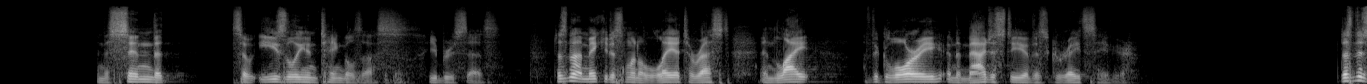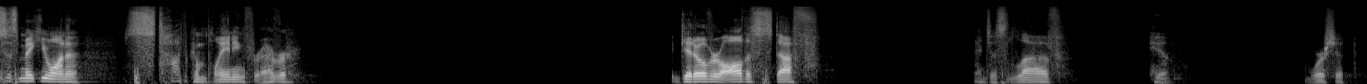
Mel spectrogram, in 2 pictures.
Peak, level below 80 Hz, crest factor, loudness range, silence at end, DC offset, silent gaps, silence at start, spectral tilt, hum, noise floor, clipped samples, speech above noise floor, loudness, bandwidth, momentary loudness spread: -2 dBFS; -58 dBFS; 24 dB; 12 LU; 0.25 s; under 0.1%; none; 0.95 s; -3.5 dB/octave; none; -76 dBFS; under 0.1%; 53 dB; -22 LUFS; 16.5 kHz; 20 LU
